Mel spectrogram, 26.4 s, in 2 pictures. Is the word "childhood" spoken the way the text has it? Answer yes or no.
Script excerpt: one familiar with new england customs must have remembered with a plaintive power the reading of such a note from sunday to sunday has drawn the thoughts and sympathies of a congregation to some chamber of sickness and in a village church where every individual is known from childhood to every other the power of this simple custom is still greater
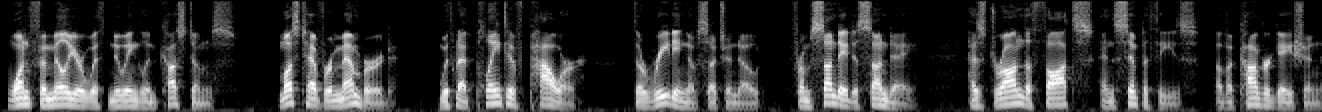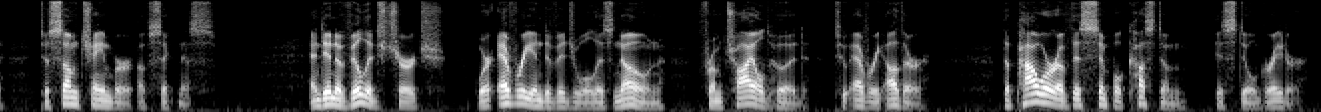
yes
